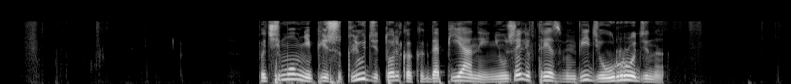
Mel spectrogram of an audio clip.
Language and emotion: Russian, angry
